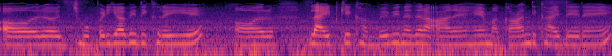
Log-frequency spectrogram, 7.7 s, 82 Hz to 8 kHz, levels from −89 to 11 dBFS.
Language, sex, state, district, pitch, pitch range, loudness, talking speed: Hindi, female, Bihar, Sitamarhi, 215 Hz, 200-230 Hz, -30 LUFS, 170 wpm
